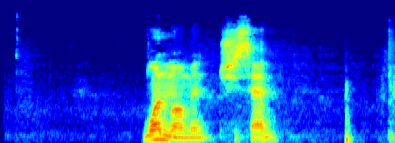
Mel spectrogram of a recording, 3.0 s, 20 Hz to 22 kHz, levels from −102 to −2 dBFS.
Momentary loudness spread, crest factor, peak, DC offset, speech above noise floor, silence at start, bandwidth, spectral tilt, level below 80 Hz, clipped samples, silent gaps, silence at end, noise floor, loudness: 22 LU; 24 dB; -6 dBFS; under 0.1%; 50 dB; 1.1 s; 13.5 kHz; -3.5 dB/octave; -64 dBFS; under 0.1%; none; 0 s; -76 dBFS; -27 LUFS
